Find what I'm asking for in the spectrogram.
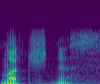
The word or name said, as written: muchness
